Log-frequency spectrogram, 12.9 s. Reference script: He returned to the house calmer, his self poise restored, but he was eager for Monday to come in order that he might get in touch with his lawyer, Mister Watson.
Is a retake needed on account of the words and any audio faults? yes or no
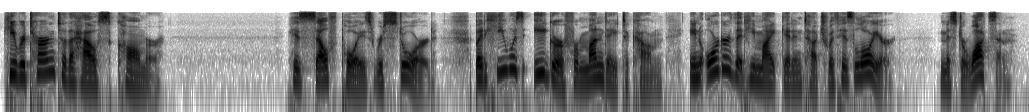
no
